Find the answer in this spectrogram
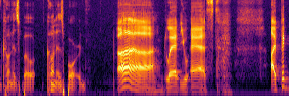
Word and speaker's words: KonisBored: I picked the name KonisBored because it's an abbreviation of my first name, Kon. That's not actually my actual first name, but it's an abbreviation, so it's pronounced literally Kon is bored.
